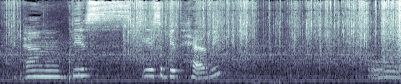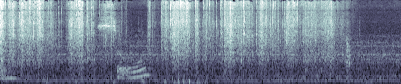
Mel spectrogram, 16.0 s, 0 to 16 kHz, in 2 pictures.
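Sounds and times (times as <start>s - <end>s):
plastic bag crinkling: 0.0s - 0.8s, 1.5s - 15.2s.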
